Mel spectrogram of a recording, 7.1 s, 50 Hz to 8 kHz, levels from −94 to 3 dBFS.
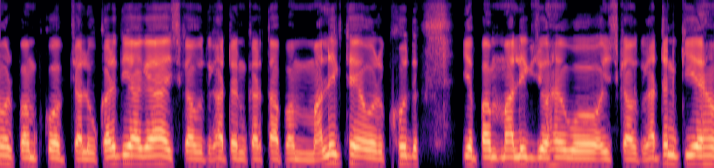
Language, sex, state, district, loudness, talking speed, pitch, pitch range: Hindi, male, Bihar, Begusarai, -15 LUFS, 220 wpm, 130 Hz, 120-145 Hz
